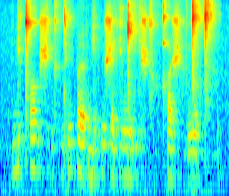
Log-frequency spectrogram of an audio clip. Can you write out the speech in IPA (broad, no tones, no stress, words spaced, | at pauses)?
bʲʌǀʰɔɡ ʃə̤ɡhə̤dʔy pɜʔbʲɜ pyʃ ʌfʲʌ ŋ͡ǀyʔvʲɔʃt͡sʰɔ̤ qʰyʃha̤ ŋ͡ǀəpǀʰa̤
